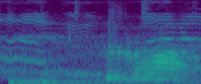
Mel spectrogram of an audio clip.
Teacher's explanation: Huruf ini dikeluarkan dari tenggorokan yang terdekat dengan rongga mulut kita. Ciri khasnya terdengar suara seperti orang yang sedang mendengkur. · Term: huruf Ho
